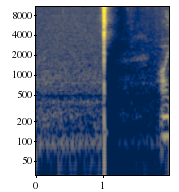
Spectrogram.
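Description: A single sharp click about a second in, over faint steady room noise that drops away after it.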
